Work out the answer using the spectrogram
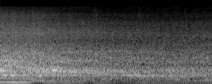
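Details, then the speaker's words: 2000 K11 Nissan Micra Sport petrol, after 10 years stored, after fitting a new throttle body and idle control valve: smooth, steady, slightly raised fast idle with no misses or knocks. "on fast idle at the minute good new news"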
